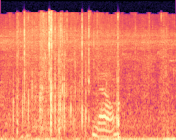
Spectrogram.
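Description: Scattered light clicks and rustling as hands turn the white dials of a wooden puzzle-box geocache, with a short spoken 'No' midway.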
